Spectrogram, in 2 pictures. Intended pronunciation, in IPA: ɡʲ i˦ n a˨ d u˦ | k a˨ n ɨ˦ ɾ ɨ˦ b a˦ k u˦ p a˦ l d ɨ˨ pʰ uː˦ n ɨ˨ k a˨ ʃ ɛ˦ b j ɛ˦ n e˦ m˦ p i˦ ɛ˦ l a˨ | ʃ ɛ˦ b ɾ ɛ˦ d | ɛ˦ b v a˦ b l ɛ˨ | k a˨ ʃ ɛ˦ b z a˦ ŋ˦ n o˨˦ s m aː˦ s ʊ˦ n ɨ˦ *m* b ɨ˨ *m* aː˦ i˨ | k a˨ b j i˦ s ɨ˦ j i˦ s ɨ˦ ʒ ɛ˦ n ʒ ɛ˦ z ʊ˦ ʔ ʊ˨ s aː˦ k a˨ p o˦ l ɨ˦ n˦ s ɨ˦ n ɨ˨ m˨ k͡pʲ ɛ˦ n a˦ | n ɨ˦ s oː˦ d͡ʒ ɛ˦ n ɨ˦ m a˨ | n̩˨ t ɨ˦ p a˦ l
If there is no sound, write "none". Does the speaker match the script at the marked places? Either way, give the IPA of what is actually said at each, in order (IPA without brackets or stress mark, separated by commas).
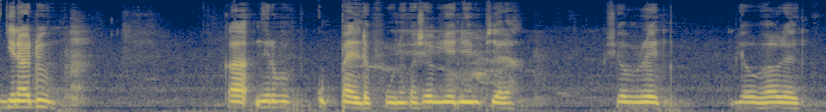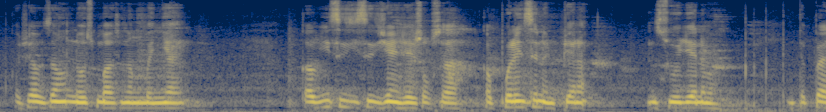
ŋ, ɲ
